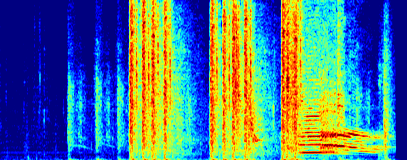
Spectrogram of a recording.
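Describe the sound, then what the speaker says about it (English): Rapid bursts of gunfire from the video game Tabor, several loud volleys in quick succession with a sustained ringing tail near the end. "The gun sounds are great in this game, and they do good damage, and the recoil is pretty good too."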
